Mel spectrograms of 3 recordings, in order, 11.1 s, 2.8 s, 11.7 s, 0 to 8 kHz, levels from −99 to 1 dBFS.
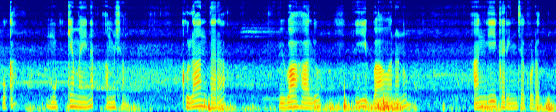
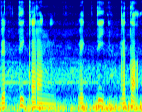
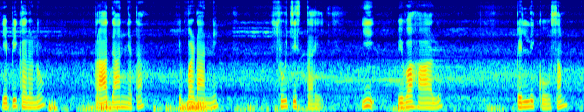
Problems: background sounds at intervals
